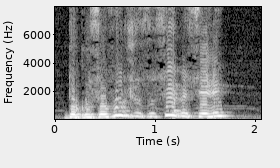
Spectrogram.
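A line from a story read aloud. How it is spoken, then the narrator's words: Miser's exclamation. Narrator (Bulgarian): възкликнал скъперникът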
